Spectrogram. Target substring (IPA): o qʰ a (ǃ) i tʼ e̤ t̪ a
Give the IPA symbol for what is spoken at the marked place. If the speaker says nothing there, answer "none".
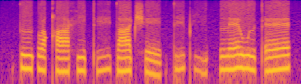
x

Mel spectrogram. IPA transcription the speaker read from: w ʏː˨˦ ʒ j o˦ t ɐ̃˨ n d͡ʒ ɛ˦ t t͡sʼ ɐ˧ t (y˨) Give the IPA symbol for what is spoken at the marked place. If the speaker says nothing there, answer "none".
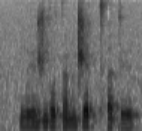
ʏ˨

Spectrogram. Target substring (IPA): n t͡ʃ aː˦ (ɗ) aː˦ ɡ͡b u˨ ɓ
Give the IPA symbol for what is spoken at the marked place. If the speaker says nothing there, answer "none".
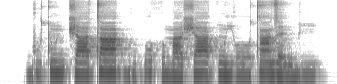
t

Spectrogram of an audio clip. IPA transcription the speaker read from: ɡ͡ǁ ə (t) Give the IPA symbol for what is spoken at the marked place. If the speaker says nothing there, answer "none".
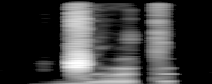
t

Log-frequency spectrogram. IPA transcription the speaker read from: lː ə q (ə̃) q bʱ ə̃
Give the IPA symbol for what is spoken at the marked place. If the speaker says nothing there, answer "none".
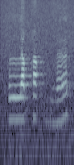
ə̃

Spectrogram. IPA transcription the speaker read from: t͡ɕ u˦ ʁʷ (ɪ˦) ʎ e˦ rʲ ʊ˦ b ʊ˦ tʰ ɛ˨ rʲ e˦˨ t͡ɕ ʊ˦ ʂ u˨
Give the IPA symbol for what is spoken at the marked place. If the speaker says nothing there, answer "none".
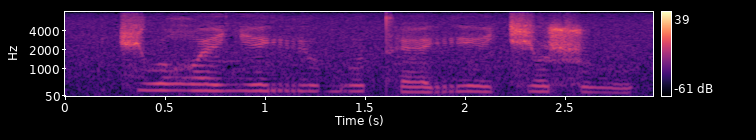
ɛ˦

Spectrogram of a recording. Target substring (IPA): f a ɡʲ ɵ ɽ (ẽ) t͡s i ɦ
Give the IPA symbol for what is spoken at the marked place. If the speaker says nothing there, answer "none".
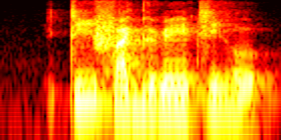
ẽ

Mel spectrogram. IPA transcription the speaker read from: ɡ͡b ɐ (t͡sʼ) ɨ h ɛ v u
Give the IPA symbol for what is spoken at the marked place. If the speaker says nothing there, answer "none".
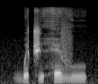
t͡ʃ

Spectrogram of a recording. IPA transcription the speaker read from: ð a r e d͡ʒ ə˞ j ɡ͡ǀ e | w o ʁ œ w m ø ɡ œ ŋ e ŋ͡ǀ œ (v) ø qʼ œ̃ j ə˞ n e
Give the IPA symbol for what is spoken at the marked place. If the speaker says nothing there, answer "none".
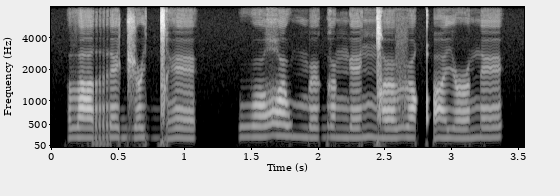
v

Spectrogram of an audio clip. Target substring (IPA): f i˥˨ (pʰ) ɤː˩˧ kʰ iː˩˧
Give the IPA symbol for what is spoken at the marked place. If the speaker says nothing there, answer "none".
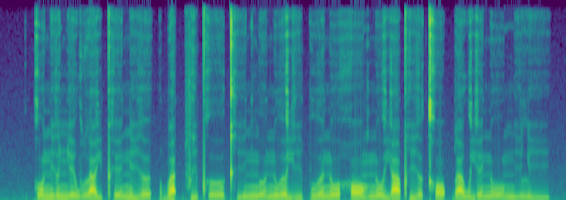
pʰ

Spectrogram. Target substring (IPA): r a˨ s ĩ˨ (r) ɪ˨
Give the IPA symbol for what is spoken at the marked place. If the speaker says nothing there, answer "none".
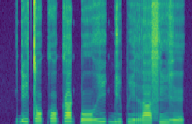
ɣ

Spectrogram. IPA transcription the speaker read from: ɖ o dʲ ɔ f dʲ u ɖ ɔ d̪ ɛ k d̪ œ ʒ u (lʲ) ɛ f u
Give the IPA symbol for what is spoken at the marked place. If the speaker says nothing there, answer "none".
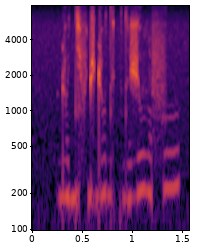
l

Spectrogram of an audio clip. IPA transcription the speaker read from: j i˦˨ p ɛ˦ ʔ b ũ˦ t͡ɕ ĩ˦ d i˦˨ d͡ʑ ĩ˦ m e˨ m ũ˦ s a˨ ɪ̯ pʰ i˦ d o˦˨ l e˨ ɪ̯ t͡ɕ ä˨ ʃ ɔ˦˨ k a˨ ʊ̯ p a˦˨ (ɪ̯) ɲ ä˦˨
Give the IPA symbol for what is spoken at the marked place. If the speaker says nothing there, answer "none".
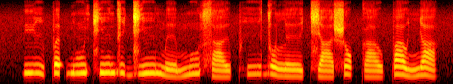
ʊ̯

